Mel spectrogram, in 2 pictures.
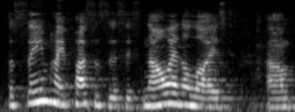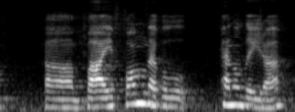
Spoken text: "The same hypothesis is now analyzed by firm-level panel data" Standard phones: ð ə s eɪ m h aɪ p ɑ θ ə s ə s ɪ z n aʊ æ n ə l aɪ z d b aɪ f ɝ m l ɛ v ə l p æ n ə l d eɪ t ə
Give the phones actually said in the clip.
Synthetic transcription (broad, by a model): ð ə s eɪ m h aɪ p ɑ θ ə s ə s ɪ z n aʊ æ n ə l aɪ z d b aɪ f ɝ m l ɛ v ə l p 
